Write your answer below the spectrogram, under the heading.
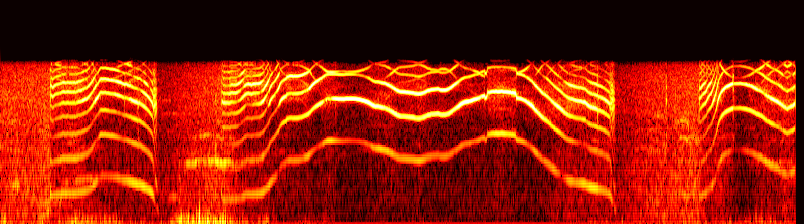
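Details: Sika deer at Heimat-Tierpark Olderdissen zoo near Bielefeld, Germany: high, whistling calls that slide up in pitch and then fall away. Sika deer.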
